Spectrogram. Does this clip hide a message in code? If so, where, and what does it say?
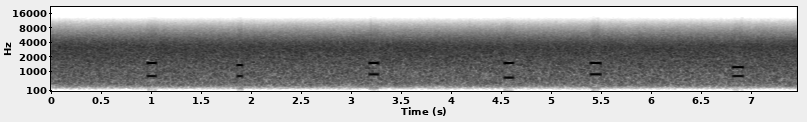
Yes: DTMF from 1.0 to 6.9 s, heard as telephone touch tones, dialled by hand, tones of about 90 ms, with phone line noise. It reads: 6 5 9 3 9 4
